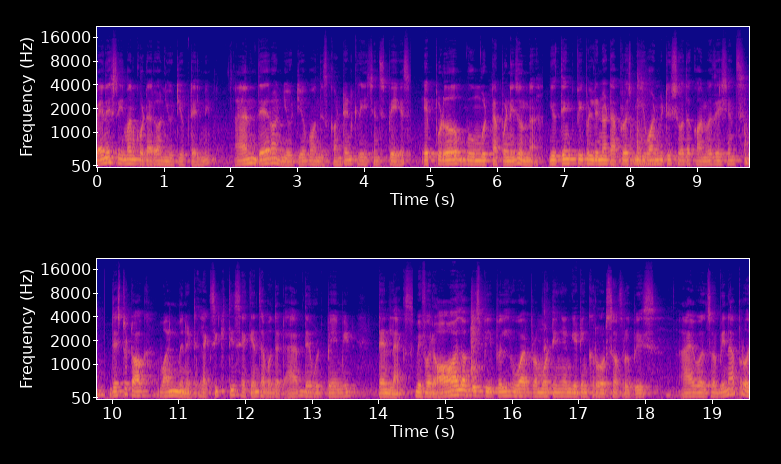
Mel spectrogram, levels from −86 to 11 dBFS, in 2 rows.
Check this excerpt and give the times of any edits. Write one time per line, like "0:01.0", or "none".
0:04.7
0:06.6
0:09.8
0:14.4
